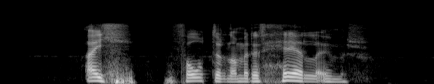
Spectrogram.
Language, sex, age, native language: Icelandic, male, 18-19, Icelandic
